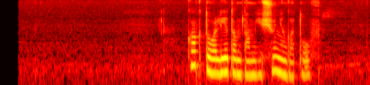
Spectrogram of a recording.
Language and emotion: Russian, sad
